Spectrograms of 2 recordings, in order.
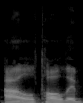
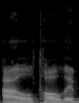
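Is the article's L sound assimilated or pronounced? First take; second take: pronounced; pronounced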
